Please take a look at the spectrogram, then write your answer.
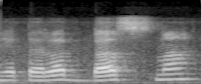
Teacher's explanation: بس رو بھی پر ہے، آگے باقی پر تشدید ہے، اور صاد کو کیا کرنا ہے، سیٹی کی آواز کے ساتھ پر پڑھنا ہے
